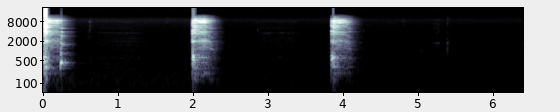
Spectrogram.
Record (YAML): three_cough_length: 6.4 s
three_cough_amplitude: 26028
three_cough_signal_mean_std_ratio: 0.22
survey_phase: beta (2021-08-13 to 2022-03-07)
age: 65+
gender: Female
wearing_mask: 'No'
symptom_none: true
smoker_status: Never smoked
respiratory_condition_asthma: true
respiratory_condition_other: false
recruitment_source: REACT
submission_delay: 2 days
covid_test_result: Negative
covid_test_method: RT-qPCR
influenza_a_test_result: Negative
influenza_b_test_result: Negative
